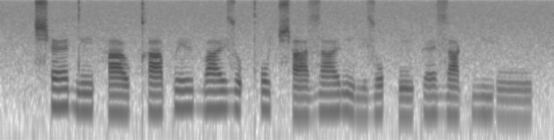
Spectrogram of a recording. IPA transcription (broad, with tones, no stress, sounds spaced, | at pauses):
t͡ɕʰ ɛ˦ d ĩ˨ h a˨ ʊ̯ kʰ ä˨ p e˦ ɪ̯ b a˦ ɪ̯ z ʊ˦ ʔ kʰ o˦˨ t͡ɕʰ ä˨ z a˦ ɪ̯ ŋ i˨ z o˦˨ h ũ˨ k ɛ˦ z ä˦˨ k i˦ j u˨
